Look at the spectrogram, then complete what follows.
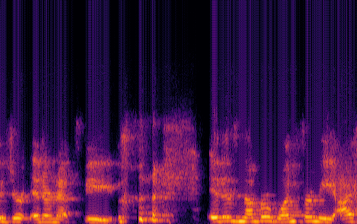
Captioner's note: laughs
